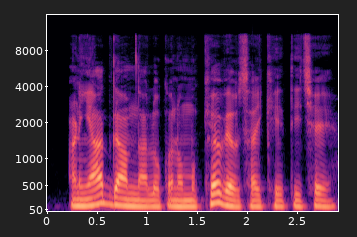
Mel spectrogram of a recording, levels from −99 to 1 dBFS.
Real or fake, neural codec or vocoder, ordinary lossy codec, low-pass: real; none; AAC, 96 kbps; 10.8 kHz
